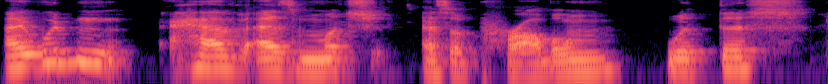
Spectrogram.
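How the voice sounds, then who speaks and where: A man's voice: fairly high pitch, sing-song, slow, dark tone. A man hosting a casual podcast chat, reading out odd headlines and laughing often. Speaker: podcast host.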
